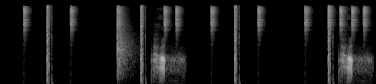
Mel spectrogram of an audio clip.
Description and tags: Simple percussion loop with a "ha" sample.
clap, hi-hat, laugh, loop, percussion, snare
